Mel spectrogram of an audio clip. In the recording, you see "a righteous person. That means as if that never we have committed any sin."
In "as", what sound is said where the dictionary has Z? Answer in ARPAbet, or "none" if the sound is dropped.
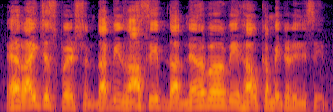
S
